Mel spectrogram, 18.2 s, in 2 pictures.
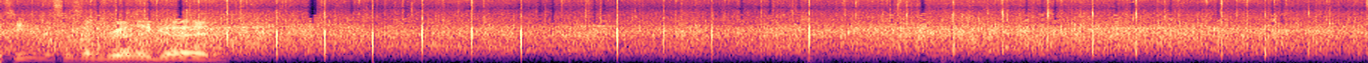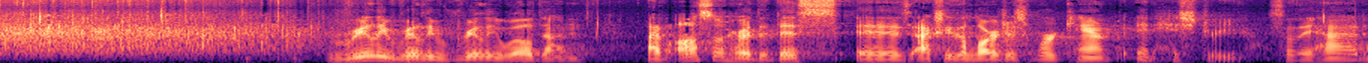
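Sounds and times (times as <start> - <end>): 
crowd giving a warm round of applause: 0.0 - 11.3
speech: 0.1 - 1.8, 11.4 - 18.2.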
